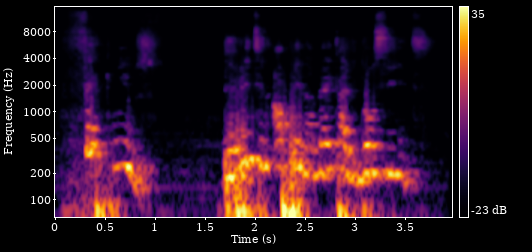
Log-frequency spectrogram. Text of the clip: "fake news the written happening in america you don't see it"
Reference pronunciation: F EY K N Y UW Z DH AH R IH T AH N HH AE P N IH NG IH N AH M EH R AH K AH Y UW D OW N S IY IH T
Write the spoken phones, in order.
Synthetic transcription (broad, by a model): F EY K N Y UW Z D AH R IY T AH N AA P L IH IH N AH M EH R AH K AH Y UW D OW N S IY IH T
